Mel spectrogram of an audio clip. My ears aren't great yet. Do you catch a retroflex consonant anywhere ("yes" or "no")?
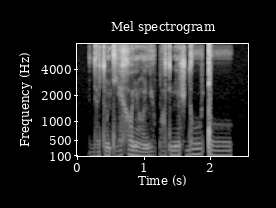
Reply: no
